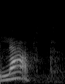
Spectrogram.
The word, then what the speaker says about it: laugh: Se escribe L-A-U-G-H. Pero se pronuncia así, laugh. Laugh, como si fuera L-A-F.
